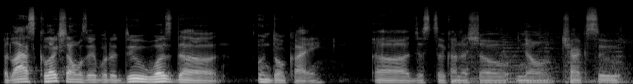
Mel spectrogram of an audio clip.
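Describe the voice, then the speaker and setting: A young man guesting in a radio studio rambles in a laid-back way about his clothing brand, full of fillers and restarts. He speaks at normal speed in a low, darkish voice with fairly even intonation, faint music playing behind.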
